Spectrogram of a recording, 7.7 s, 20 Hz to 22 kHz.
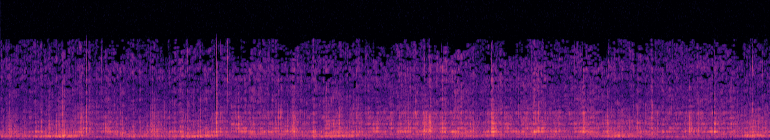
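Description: A single glass marble rolls in circles on the inner surface of a large, shallow, hollow bamboo plate that is empty and held in both hands. A continuous rolling rumble swells and fades in slow waves around a steady mid tone near 1.4 kHz, scattered with faint brighter ticks as the marble runs around the rim.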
